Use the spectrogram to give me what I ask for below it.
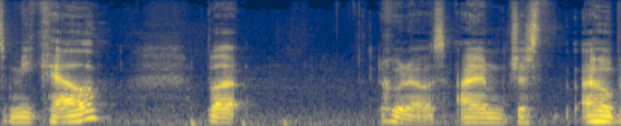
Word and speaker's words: Michaël: I called him Michael in the interview because sometimes I'm just a stupid American as much as I wish I wasn't. So, sorry. I'm pretty sure it's Michaël.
